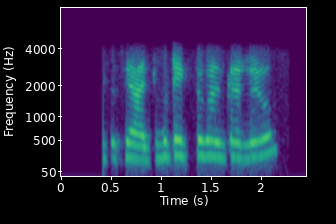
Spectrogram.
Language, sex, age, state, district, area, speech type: Punjabi, female, 30-45, Punjab, Mohali, rural, conversation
